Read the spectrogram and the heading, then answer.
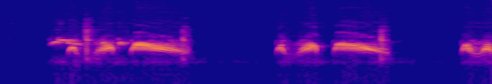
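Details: Spotted dove calls, male and female birds calling; soft, hoarse cooing notes in short grouped phrases, each ending in a longer falling coo, with a pause of about a second between phrases.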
